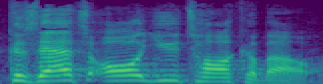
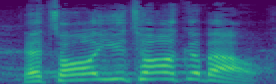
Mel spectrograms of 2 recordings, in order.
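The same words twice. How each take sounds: First: Said in the usual way. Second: Louder and higher, laughing as he repeats it; playful teasing laugh, turned up; laughing tease. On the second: Real, not acted. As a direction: rib her with a laugh. Teasing a church member, repeated.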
